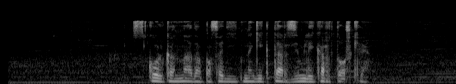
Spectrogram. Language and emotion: Russian, neutral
